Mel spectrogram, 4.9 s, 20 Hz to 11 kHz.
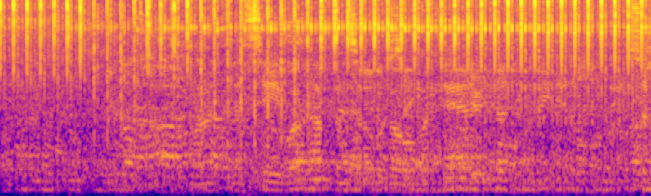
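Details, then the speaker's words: Rapid, regular mechanical tapping from a Storz shockwave device with its applicator lowered to 10 Hz and low energy, used in vibration mode for skin-friction shear while treating a former athlete's chronic golfer's elbow; faint talk behind. "then I lower the the Hertz to 10 Hertz and I'll lower the energy as well because we don't need a lot of energy this is no longer shockwave this is just an added tool to the shockwave device this is vibrations we use the vibrations together with the friction of the skin to create the shear force between the different layers"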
